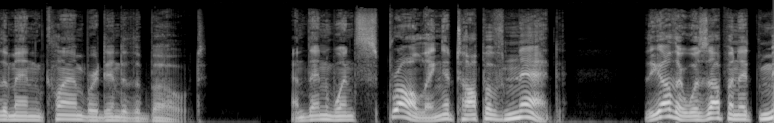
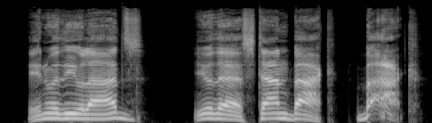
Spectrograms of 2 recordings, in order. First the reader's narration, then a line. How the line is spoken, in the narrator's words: Winter roared at them again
